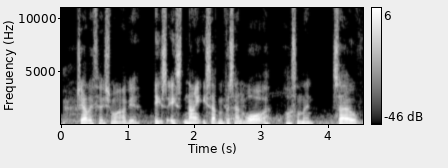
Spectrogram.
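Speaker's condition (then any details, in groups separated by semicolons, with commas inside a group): No condition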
